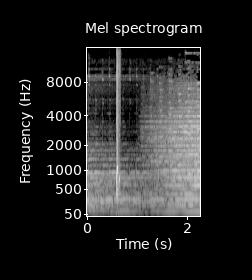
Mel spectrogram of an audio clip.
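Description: Background music fading down, with a single water-drop 'plop' sound effect, a short quick upward pitch sweep, about half a second in. New music swells in near the end.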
